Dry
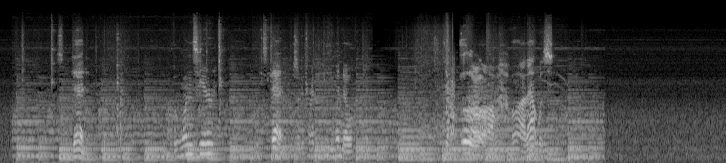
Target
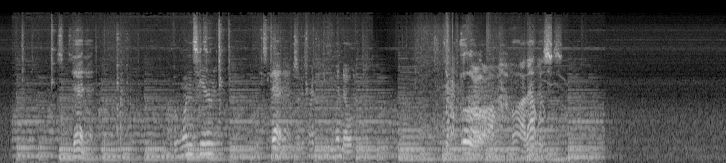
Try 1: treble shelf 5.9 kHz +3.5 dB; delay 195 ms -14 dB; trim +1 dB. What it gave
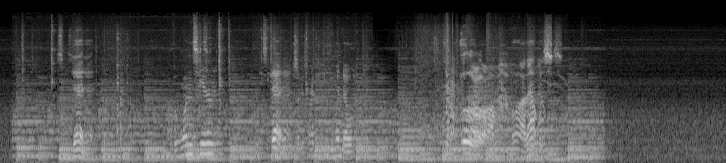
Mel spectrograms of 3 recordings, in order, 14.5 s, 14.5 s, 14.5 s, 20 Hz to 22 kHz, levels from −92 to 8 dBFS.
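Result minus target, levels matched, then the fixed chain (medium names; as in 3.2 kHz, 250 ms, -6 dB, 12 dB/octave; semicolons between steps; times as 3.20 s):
8 kHz band -5.5 dB
treble shelf 5.9 kHz +15.5 dB; delay 195 ms -14 dB; trim +1 dB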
